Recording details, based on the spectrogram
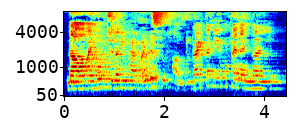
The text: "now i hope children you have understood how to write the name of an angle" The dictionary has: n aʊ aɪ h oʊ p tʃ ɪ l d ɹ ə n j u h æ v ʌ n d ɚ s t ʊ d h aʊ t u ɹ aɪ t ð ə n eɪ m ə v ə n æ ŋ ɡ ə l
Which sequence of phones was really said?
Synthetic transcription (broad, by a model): n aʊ aɪ h oʊ p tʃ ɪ d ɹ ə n j u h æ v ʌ n d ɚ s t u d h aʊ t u ɹ aɪ t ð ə n eɪ m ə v ə n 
